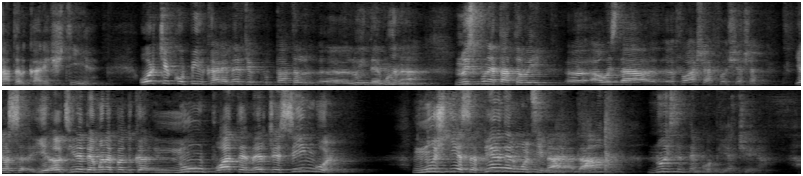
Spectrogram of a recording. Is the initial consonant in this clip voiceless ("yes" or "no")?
yes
